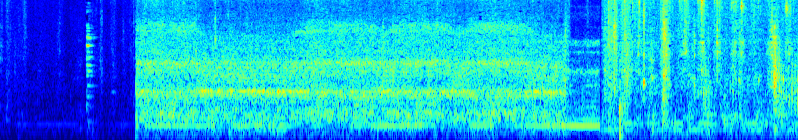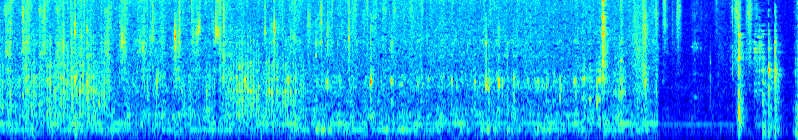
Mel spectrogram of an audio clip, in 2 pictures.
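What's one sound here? A drill press whirs steadily as it bores into metal.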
